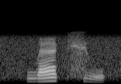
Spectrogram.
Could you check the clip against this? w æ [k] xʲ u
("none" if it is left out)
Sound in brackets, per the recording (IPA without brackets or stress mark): k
